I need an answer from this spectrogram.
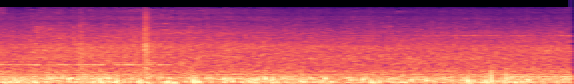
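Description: Low rumble of a train beside the platform with a faint steady hum, and wind buffeting the microphone.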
